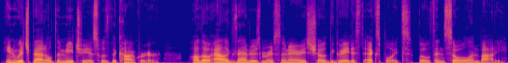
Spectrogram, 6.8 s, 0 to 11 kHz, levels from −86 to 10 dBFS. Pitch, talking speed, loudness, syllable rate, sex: 105 Hz, 170 wpm, -20 LUFS, 5.6 syllables/s, male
